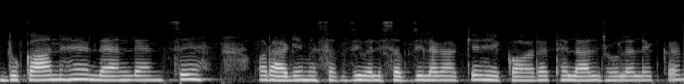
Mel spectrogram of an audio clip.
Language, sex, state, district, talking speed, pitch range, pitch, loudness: Hindi, female, Chhattisgarh, Sukma, 165 wpm, 195-205 Hz, 200 Hz, -16 LUFS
